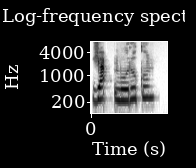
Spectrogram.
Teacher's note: حلق کی نچلے والے حصے سے بالکل آخر سے اس کی آواز نکالنے کی کوشش کریں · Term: حمزہ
